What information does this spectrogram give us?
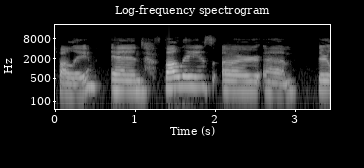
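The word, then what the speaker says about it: fale: you called this yeah these are called Follies it's about FA le and pronounced folly and Follies are they're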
